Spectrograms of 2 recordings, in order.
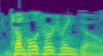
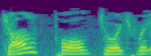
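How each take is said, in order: First: The names are said quickly, run together. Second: The names are said slowly as separate words. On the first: It is all one title. The speaker calls it right. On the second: They are four separate names. The speaker calls it wrong.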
